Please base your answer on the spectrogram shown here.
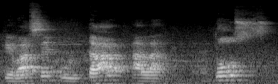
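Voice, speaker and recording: A man preaching a sermon, quizzing his congregation with call-and-response questions and reading scripture slowly with emphasis. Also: a little high, a bit bright, a little hiss or hum. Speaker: pastor. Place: church sanctuary. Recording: very echoey church hall, distant mic.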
